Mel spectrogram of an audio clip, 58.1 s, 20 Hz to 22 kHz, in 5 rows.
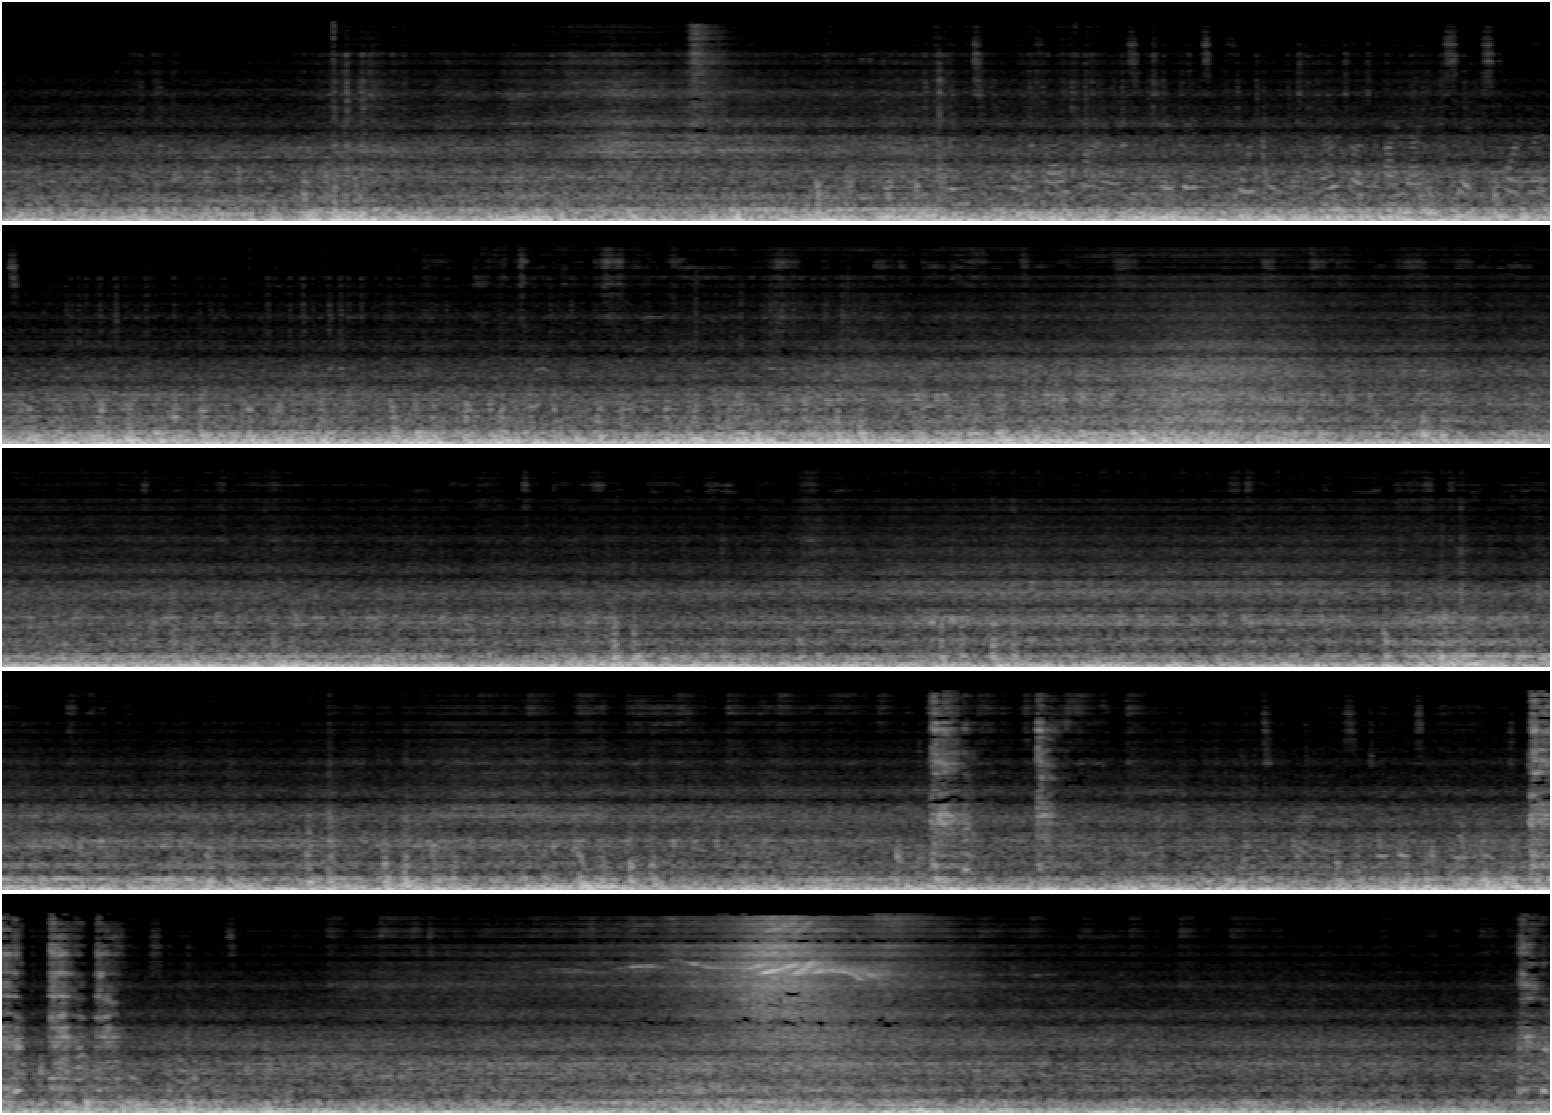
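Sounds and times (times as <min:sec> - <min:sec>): passing traffic: 0:00.0 - 0:58.0
tyre and engine rumble: 0:00.0 - 0:58.0
wind hiss: 0:48.4 - 0:58.0.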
